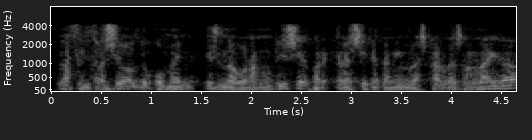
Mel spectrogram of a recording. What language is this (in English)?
Catalan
